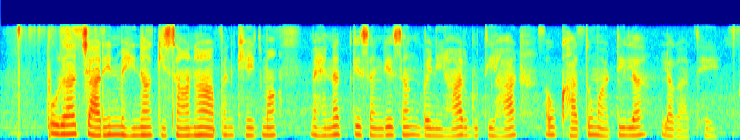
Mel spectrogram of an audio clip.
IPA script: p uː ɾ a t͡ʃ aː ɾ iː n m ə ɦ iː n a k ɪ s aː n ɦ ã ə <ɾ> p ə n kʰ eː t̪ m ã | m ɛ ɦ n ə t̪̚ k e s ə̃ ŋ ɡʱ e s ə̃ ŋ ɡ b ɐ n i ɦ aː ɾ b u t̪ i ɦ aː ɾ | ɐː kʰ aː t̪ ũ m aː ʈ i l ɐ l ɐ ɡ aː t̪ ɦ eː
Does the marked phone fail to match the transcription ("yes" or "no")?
yes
